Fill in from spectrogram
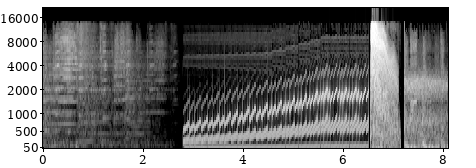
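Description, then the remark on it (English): A cartoonish explosion sound effect from a fight scene against a big robot: a steadily rising electronic whine builds for several seconds, then bursts into a loud blast that cuts off and gives way to noisy crackling, after a stretch of tonal, music-like sound. “I guess we couldn't have at least one NTD QMTH without a ridiculous fight scene that uses the same explosion sound effects again and again.”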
